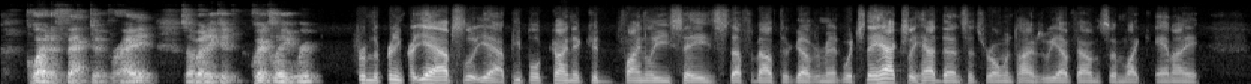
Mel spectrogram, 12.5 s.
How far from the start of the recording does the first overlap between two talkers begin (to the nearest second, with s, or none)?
none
